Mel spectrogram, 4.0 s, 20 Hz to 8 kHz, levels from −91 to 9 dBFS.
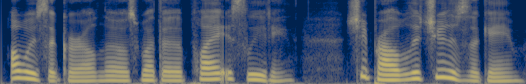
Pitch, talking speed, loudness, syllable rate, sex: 180 Hz, 215 wpm, -18 LUFS, 5.8 syllables/s, female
